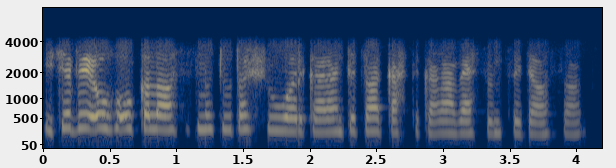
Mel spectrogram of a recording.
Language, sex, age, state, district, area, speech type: Kashmiri, female, 18-30, Jammu and Kashmir, Bandipora, rural, conversation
